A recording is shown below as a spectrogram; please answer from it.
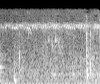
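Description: Faint, steady, high-pitched chirring of insects in the background ambience of an outdoor daytime scene, cutting off suddenly at the very end.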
